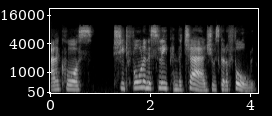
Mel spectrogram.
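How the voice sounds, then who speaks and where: A woman's voice: mid-range voice, animated, moderate pace, a bit bright, no echo. A British woman, a podcast guest, telling a personal story in a rambling, casual way with many restarts. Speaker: guest, drama workshop founder.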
